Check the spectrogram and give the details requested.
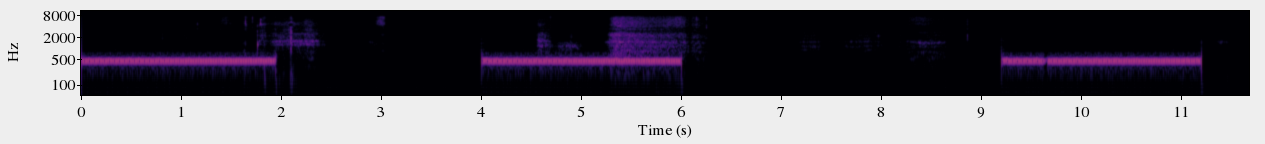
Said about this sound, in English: I left this in there for effect, by the way. Why is the phone ringing?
